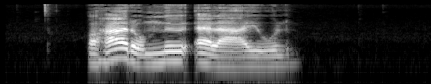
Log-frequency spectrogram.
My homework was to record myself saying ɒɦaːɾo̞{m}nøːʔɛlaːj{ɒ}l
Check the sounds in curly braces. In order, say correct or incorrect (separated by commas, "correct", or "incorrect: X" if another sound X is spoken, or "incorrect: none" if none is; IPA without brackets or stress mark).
correct, incorrect: u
